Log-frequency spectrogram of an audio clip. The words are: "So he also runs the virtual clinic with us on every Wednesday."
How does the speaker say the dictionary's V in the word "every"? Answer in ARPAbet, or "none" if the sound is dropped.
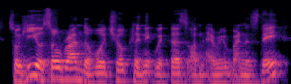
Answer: none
